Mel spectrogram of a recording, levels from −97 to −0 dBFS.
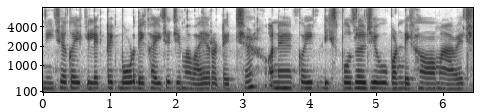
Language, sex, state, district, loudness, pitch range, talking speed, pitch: Gujarati, female, Gujarat, Valsad, -18 LUFS, 185-200 Hz, 165 wpm, 195 Hz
